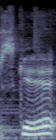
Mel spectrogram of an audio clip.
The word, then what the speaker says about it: skyr: If you want to try some skier, it's spelled S-K-Y-R.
